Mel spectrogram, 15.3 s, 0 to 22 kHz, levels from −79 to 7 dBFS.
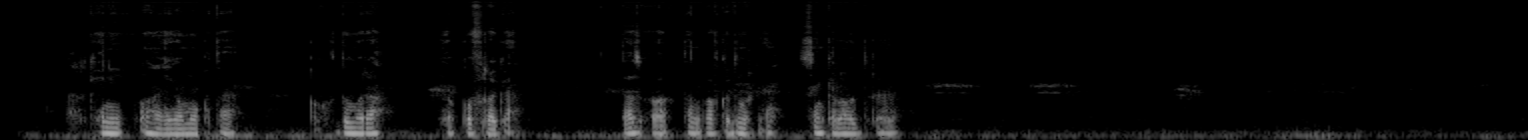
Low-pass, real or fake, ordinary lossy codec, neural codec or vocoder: none; real; none; none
